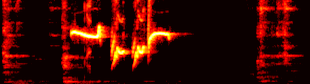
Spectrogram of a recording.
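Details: Gelatik batu (Java sparrow's relative, local name) singing a lure song: a bright whistled high note, then a quick run of three descending-rising chirps, clean and loud with little background.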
